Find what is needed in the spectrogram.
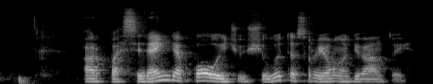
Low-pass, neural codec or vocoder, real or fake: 14.4 kHz; none; real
